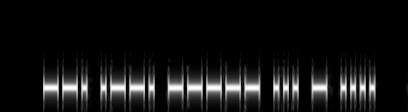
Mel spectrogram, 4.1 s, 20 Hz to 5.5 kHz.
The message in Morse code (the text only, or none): GP0STH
